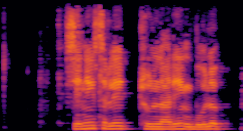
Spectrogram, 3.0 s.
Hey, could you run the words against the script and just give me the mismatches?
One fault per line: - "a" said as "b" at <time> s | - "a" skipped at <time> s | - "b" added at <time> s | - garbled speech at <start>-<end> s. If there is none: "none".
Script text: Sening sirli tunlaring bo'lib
none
